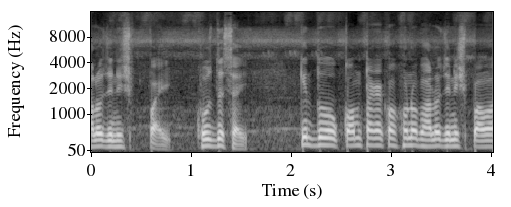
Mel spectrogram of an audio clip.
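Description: A man talking in Bengali, with a steady faint high-pitched whine underneath throughout.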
